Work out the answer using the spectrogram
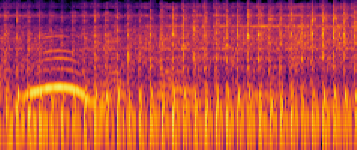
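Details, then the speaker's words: Drift go-kart small engine with no exhaust fitted: loud rapid popping, about a dozen a second, over a rough open-pipe beat; backfiring, which the owner suspects is from the missing exhaust. "right dude this thing is backfiring look huh well it's cuz it doesn't have it it doesn't have an exhaust"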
